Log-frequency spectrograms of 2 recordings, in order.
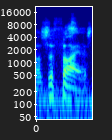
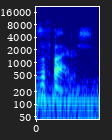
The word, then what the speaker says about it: Zethias: No, Zethias, not Zephyrus.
